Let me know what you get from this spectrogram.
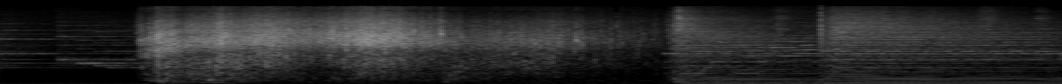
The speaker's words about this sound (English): Suddenly, to everyone's surprise, Duck jumped right out of the wolf's throat and landed with a splash in the cool, safe pond.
